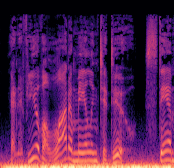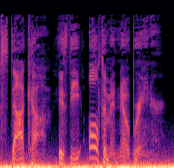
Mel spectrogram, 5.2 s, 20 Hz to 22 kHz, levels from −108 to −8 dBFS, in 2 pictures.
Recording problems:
low rumble; noticeable; throughout; 15 dB below the speech

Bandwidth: 15 kHz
